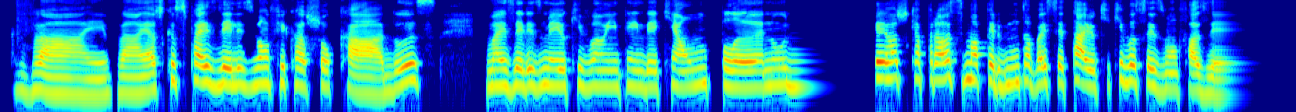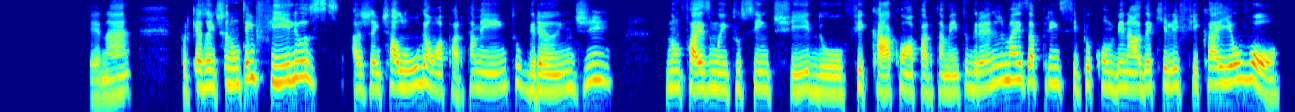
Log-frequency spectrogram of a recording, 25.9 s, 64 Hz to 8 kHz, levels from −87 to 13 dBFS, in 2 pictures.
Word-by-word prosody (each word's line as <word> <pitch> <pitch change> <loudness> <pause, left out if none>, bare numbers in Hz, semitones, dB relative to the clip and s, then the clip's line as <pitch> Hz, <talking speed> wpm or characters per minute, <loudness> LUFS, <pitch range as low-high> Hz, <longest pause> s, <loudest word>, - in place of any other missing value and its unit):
Vai, 145 -5 -1
vai. 150 0 -2
Acho 170 +1 -2
que 255 - -1
os 250 0 -4
pais 235 -4 +4
deles 210 -2 +2
vão 220 +2 -1
ficar 215 -2 -2
chocados, 185 - +1 0.5
mas 200 0 -2
eles 205 -2 0
meio 200 -1 -1
que 215 +1 -7
vão 195 +1 -5
entender 195 -1 -6
que 220 - -14
é 195 - 0
um 200 +4 -4
plano 190 0 +1 0.6
eu 280 -1 +10
acho 280 0 -5
que 280 - -7
a - - -2
próxima 265 -1 +2
pergunta 230 0 -1
vai 215 0 0
ser: 225 0 -4
"Tá, 240 -1 +4
e 200 - +1
o - - -7
que 210 +2 -20
que 270 - -4
vocês 230 -7 0
vão 175 0 -4
fazer?" 140 -6 -3 1.4
Porque, 130 0 -7
né. 140 +5 -4 0.5
Porque 205 - -1
a - - +6
gente 200 +2 -1
não 210 0 0
tem 275 +6 +4
filhos, 255 -1 +1
a - - -2
gente 175 +2 -4
aluga 195 +6 +3
um 180 - +1
apartamento 185 +5 -5
grande, 175 +8 -1 0.6
não 190 +1 -4
faz 180 +1 +6
muito 180 -1 -4
sentido 160 -4 -4
ficar 155 -6 +2
com - - -1
apartamento 160 +1 -3
grande, 185 +6 -1
mas 260 0 +2
a 240 - +6
princípio 225 -1 -5
o - - -21
combinado 185 -2 -1
é - - -1
que 195 - -13
ele 205 0 -1
fica 215 +3 -2
e 230 - +1
eu 255 +2 +6
vou, 255 - +6
195 Hz, 160 wpm, -21 LUFS, 170-225 Hz, 1.4 s, eu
